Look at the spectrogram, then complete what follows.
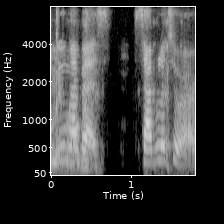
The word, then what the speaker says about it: Sablatura: Sablatura, right? That's good. And it's actually supposed to be pronounced as Sablatura, but Sablatura, Sablatura.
